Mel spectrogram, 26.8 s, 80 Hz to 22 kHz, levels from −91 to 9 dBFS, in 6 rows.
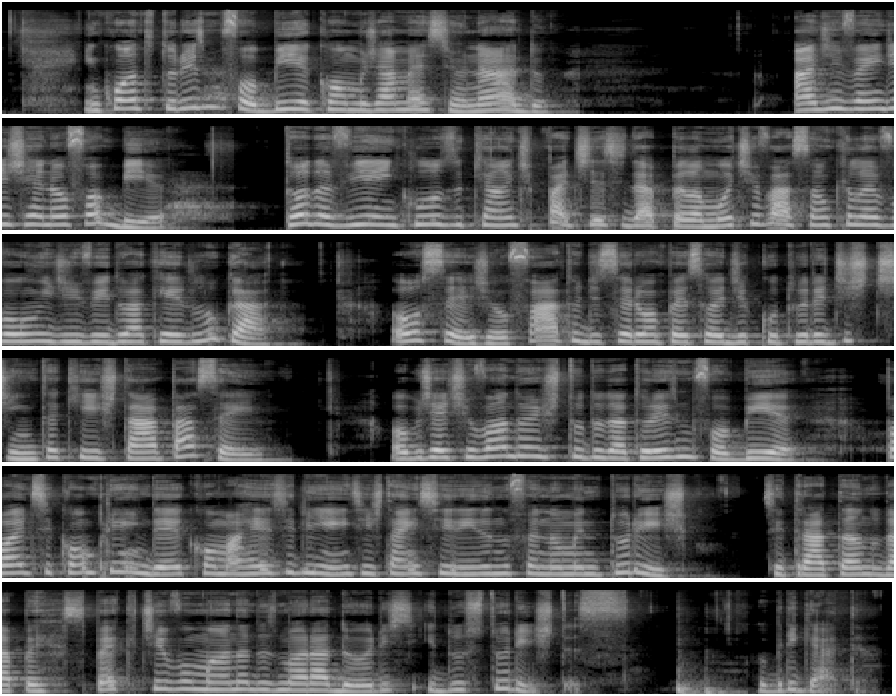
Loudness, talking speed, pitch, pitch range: -21 LUFS, 145 wpm, 250 Hz, 225-280 Hz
